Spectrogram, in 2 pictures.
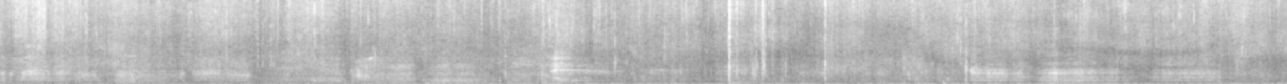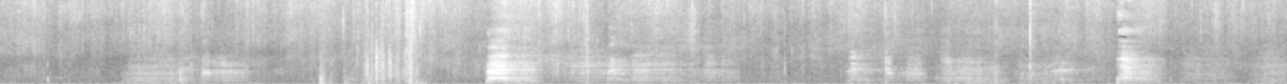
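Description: Pine needles rustle as branches are handled.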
